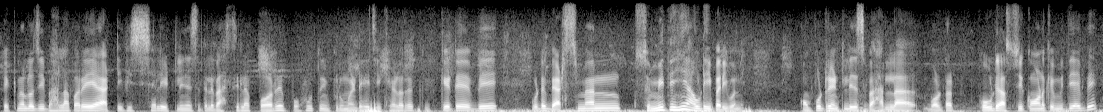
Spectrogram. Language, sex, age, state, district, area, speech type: Odia, male, 18-30, Odisha, Jagatsinghpur, urban, spontaneous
